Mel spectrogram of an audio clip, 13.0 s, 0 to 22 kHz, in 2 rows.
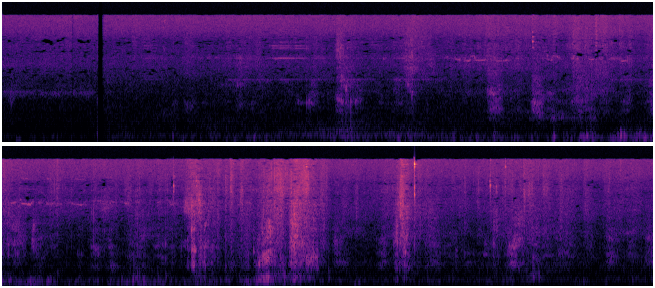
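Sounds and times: dogs growling and snarling: 8.2 - 9.8.

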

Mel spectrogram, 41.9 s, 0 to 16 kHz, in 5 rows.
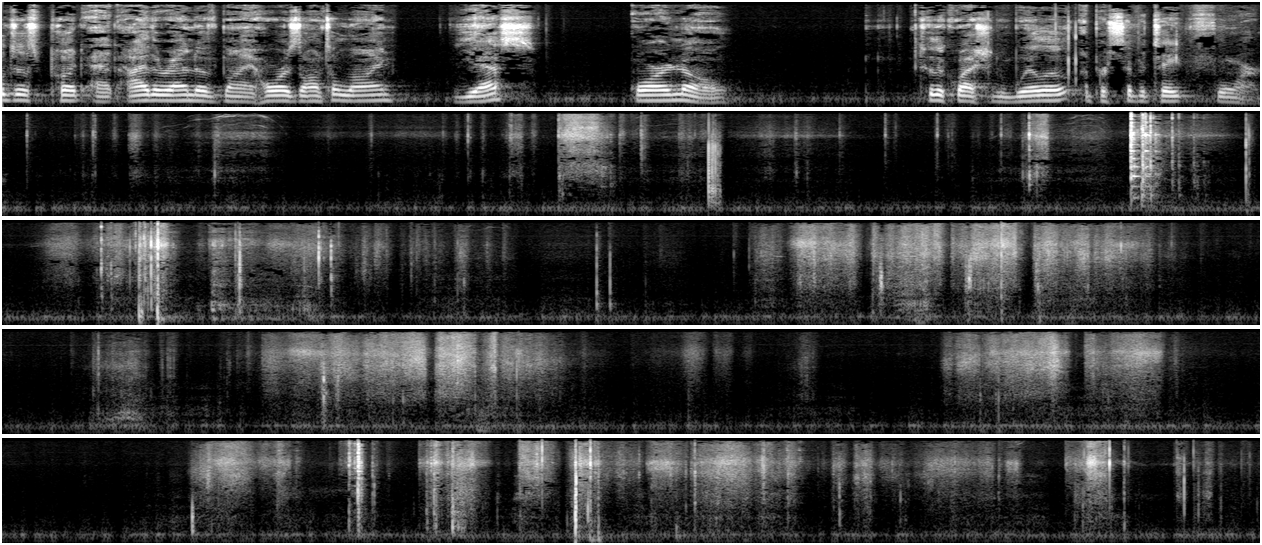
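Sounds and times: low steady hum: 0.0 - 41.9
paper scraping and rustling: 8.9 - 10.0, 11.2 - 14.0, 17.0 - 20.2, 21.7 - 24.7, 25.7 - 30.7, 31.4 - 33.1, 34.8 - 41.9.

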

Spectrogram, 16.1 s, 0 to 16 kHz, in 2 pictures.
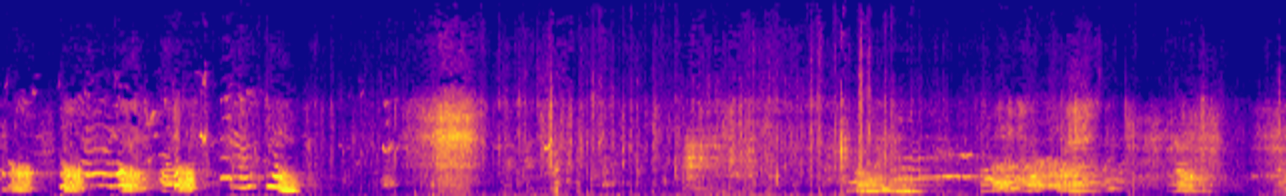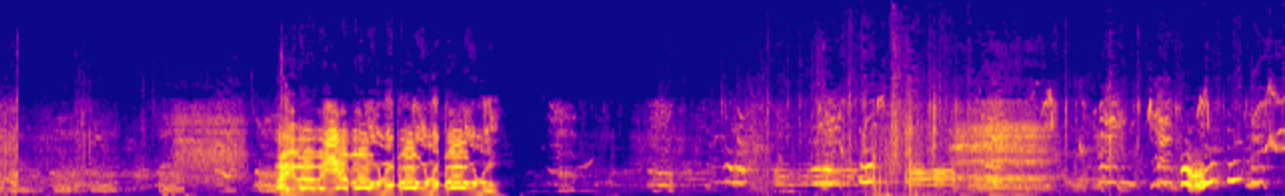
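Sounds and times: dogs yelping and whining: 0.0 - 2.6, 5.2 - 9.8, 11.3 - 16.0.

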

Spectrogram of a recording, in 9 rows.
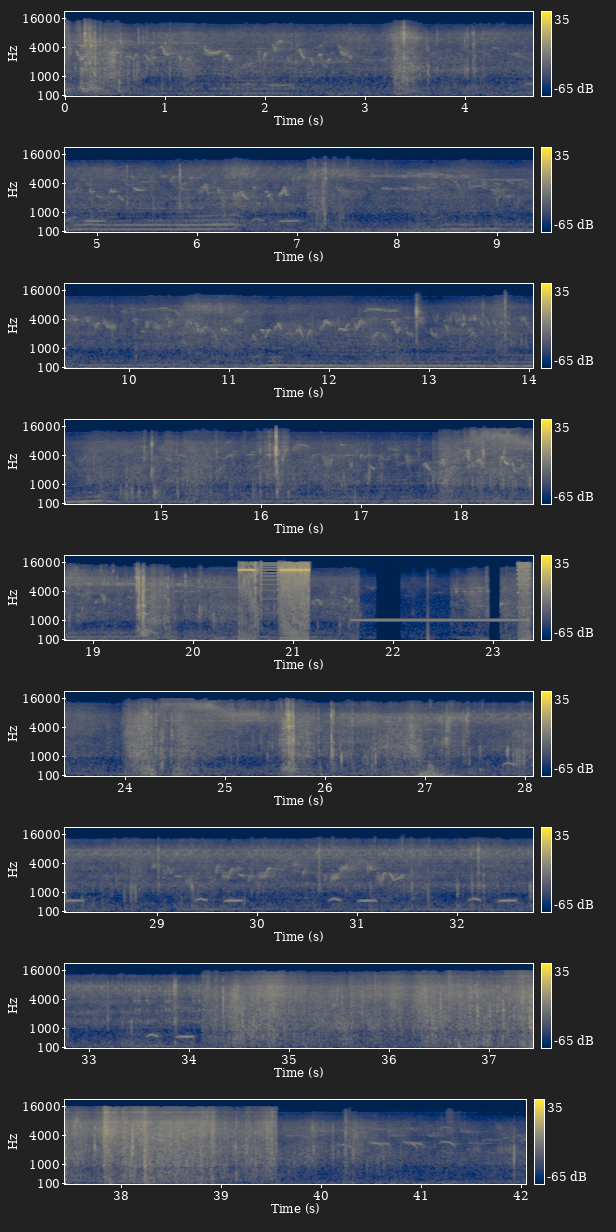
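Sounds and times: small birds chirping: 0.0 - 23.4, 26.1 - 42.0
sharp clicks: 18.2 - 21.2.

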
